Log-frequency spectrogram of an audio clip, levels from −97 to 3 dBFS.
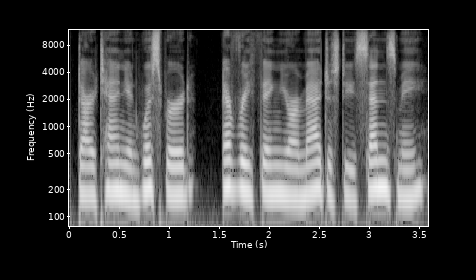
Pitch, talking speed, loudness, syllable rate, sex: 185 Hz, 115 wpm, -15 LUFS, 5.0 syllables/s, female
